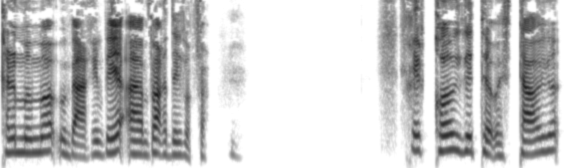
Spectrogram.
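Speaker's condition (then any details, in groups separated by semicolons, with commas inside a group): Profound congenital deafness; workplace accommodation enabling phone calls, written transcription of meetings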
